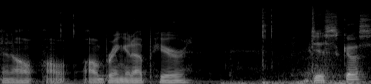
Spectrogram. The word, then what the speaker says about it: Disqus: Discuss is spelled DISQUS, and it's the best.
